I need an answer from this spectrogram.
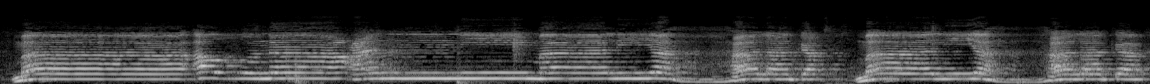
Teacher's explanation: jadi ha yang kedua di sini seolah-olah ada tasdid ya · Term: Idam mutamil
